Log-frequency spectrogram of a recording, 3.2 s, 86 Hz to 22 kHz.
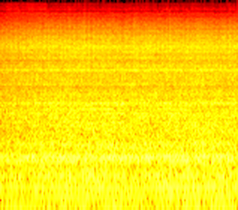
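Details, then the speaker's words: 2006/2008 Ford Mustang convertible at auction preview, idling: steady idle with faint fast chatter riding over it; unclear whether an accessory pulley or top-end chatter; shut off quickly. "could that be an accessory or is that top end oh um guys I can't tell if that's an accessory pulley or if that's that's like a top end [Music] chatter"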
